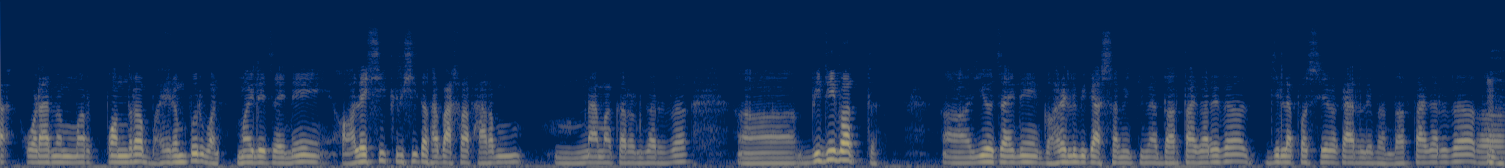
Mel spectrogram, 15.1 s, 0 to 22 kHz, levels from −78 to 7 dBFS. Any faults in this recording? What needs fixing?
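At 2.17 s the sound jumps abruptly forward with no gap, losing about a second of audio: a skip ahead, where that stretch was dropped either in transit or by the jitter buffer when it overflowed. From 4.03 to 5.49 s the sound runs hurried at unchanged pitch, about 114% speed: a jitter buffer speed-up, trimming pitch-period pieces totalling roughly a fifth of a second. To prevent both, smooth out delayed packet bursts upstream and let the buffer drain more gradually instead of discarding or compressing audio so aggressively.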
